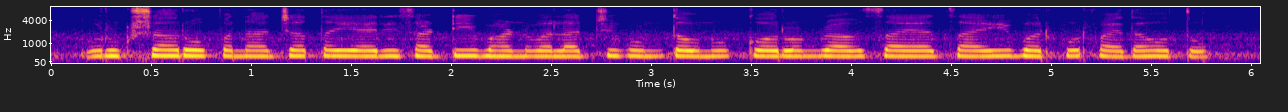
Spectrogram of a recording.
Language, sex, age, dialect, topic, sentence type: Marathi, female, 36-40, Standard Marathi, agriculture, statement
